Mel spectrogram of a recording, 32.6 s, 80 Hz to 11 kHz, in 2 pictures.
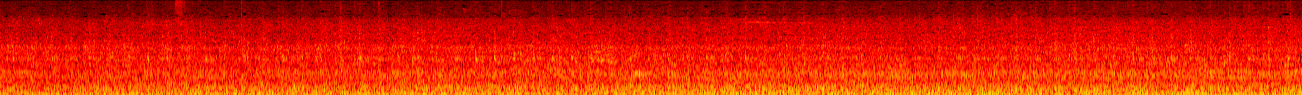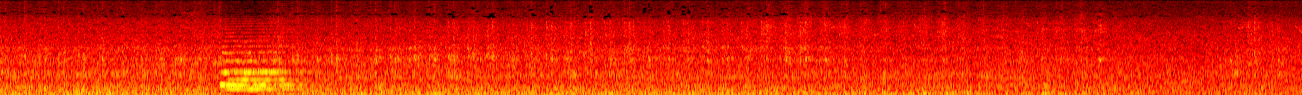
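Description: WDM3A diesel locomotive's ALCO 16-cylinder engine running steadily as it hauls a passenger train out, with a locomotive horn blast of about a second two-thirds of the way through.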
